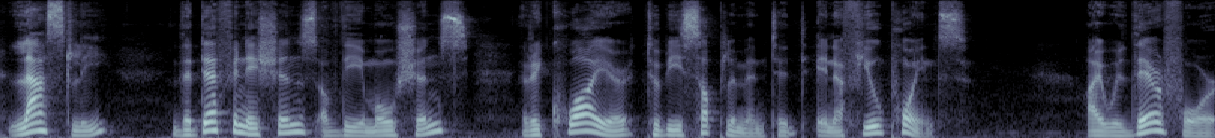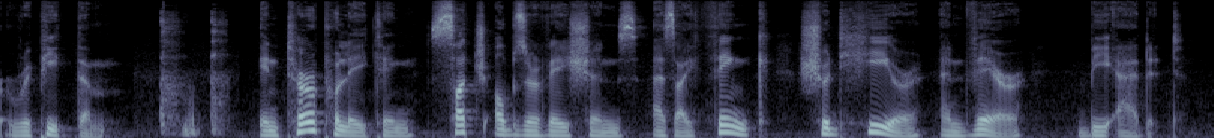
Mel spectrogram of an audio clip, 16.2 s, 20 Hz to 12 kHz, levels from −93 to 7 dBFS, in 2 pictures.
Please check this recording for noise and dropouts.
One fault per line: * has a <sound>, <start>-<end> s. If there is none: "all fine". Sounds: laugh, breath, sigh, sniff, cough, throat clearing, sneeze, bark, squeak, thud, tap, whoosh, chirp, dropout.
* has a cough, 9.1-9.7 s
